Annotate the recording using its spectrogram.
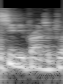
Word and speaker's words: CD Projekt: have heard me in the past pronounce it Sede. I'm just getting really tired of explaining the pronunciation. It's CD Projekt Red.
